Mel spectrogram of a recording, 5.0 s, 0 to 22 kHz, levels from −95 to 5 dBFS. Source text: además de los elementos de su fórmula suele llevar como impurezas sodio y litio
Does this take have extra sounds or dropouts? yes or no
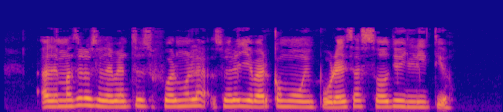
no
